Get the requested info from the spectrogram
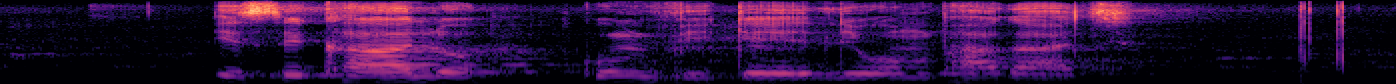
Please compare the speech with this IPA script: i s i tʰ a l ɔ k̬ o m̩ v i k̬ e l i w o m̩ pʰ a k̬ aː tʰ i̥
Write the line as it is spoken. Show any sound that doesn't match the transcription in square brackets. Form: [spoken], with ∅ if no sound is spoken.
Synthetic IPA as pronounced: i s i [kʰ] a l ɔ k̬ [u] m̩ v i k̬ e l i w o m̩ pʰ a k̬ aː tʰ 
